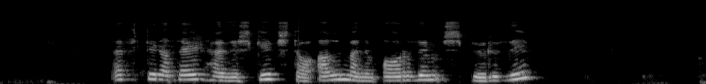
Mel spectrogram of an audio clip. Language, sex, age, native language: Icelandic, female, 60-69, Icelandic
